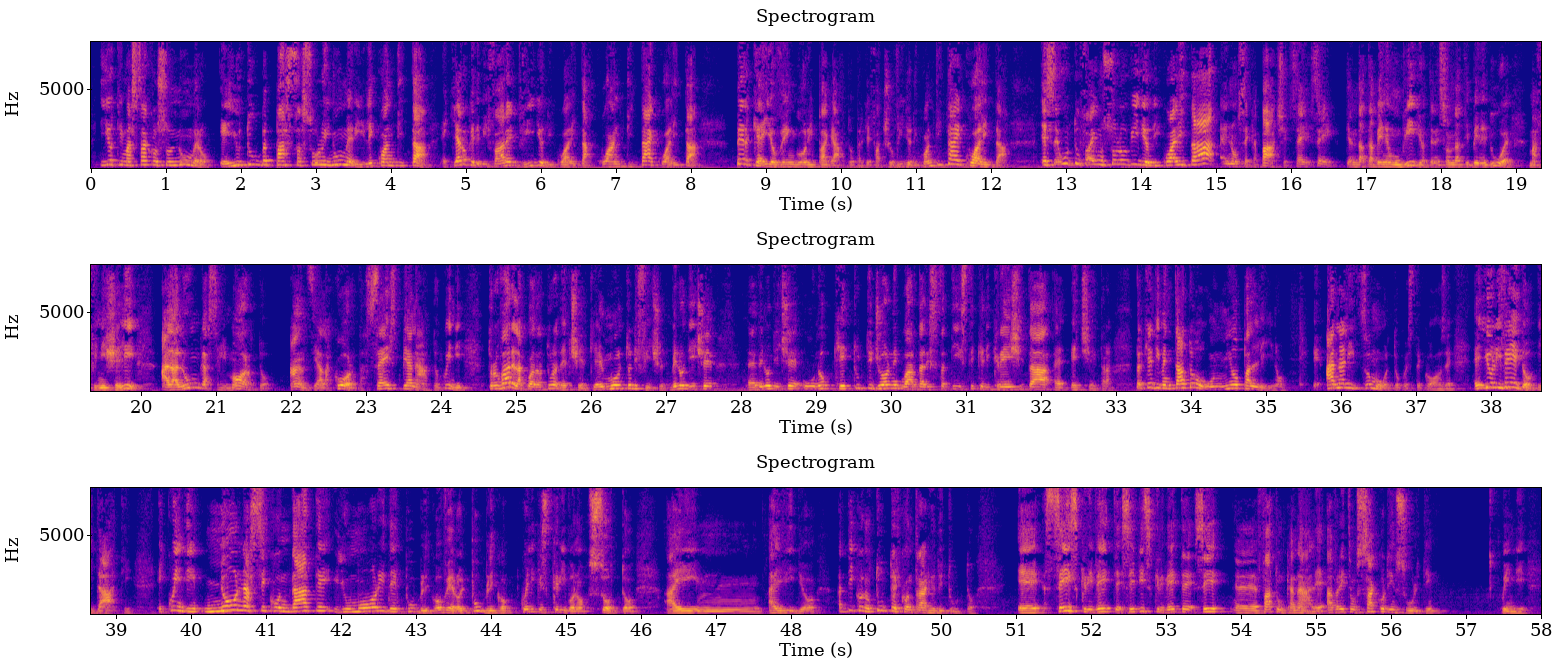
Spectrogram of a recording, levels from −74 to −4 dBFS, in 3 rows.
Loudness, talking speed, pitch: -21 LUFS, 165 wpm, 185 Hz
